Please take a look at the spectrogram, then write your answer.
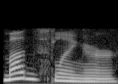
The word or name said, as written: mudslinger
